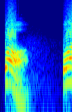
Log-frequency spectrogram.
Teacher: প আমরা উচ্চারণ করলাম দুই ঠোট কিন্তু আটকায় গেছে। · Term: ব্যঞ্জন ধনি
